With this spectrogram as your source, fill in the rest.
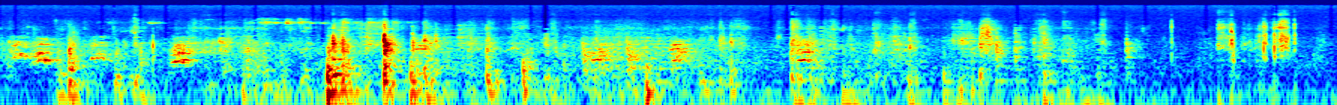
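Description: Puppies whine and yelp close by.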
